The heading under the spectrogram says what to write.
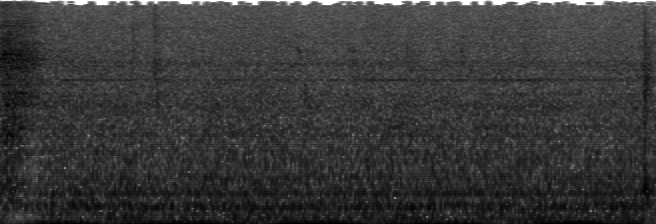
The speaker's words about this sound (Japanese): お、トラック。あ、とにかくは大型の車ばっかりですね。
